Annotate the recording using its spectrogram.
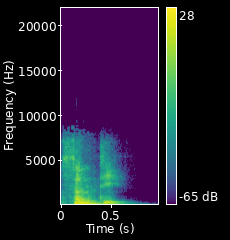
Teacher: You would have expected from the root as you would have expected to see asenti but it's not asenti the initial a just drops irregularly so it's just centi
